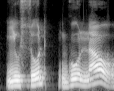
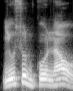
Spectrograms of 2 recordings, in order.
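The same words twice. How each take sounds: First: Slow, careful model sentence; slow and clear. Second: Said in the usual way. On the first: Shown as a demonstration. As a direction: spell it out slowly for learners. (धीरे और साफ़) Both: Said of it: "अब तुम्हें जाना चाहिए।".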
